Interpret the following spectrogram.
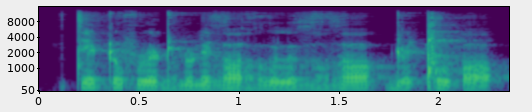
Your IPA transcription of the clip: tiʈu fɹʏɖɔ̤ɳuɳi ðɔɾɔ̤ɣulu ðɔ̤ðɔ | ɖʏǃuʔɔ

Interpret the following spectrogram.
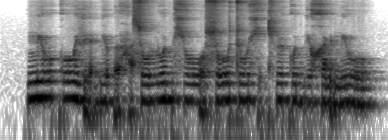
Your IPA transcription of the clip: mʲuːkuː vʲa̰bʲo ʔə̰ha̰suː ʎu bʲə̰çuːwo̰ suː tuçə̰ cʰʉku bʲo xəɳə̰ mʲu

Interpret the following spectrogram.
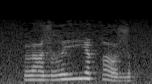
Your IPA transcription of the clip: ɭɑzʁiːqɒz

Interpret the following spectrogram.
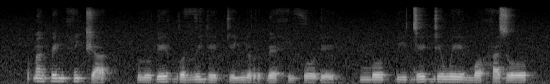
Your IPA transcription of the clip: ɓã˦k͡pe˦nhĩ˦ t͡ʃa˨ | lu˨ɗeː˦ɡʷɛ˨ vɪ˦jeː˨ ke˨˦ɲɔ˨rɓɛ˨ hi˨foː˨ɗe˨ | moː˨k͡pi˨ deː˦ɡe˦weː˦˨ mɔ˨ha˨zoː˦

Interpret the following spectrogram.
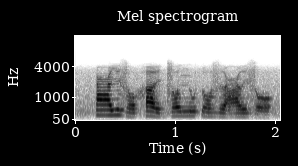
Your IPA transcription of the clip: ʕi˦e̯ zɔ˨ha˦˨e̯ d͡zɔ˦lnu˦ ɗɔ˦ zə˦˨ʕə˦e̯ zɔ˨

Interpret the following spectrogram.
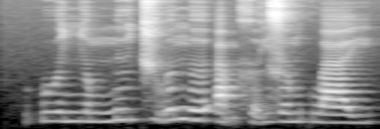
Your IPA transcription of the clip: ʔu˨˩ə̯ɲə˨˩m nɨ˧t͡ɕṵ˧˥ə̯ŋəː˨˦ ʔa̰˧˨mxə̰˧˥j zə˨˦mkwa˨˩j

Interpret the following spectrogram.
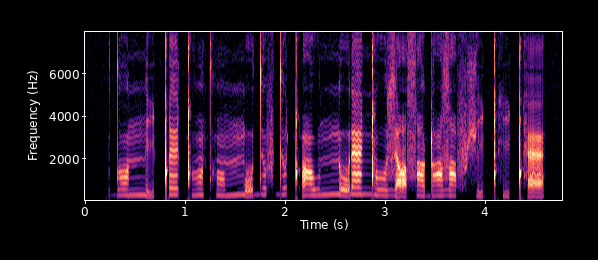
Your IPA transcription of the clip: d̪ɔ˨nːḭ˨ ǃɛ˦ɡ͡ǃɔ̃˦˨t̪ʰɔ̃˨ mːo̰˦d̪ɵ˦fd̪ɵ˦ǃʼɑ˨˦w nːo̰˦ɾæ˦ ŋ͡ǃo˨ zɛ̰˨sˤɛ˨ɖɑ˦ zˤɛ˨fʃḭ˨ ǃʰḭ˨ǃʰæ̰˨

